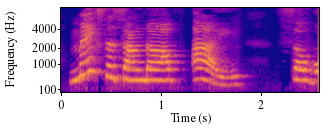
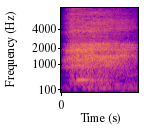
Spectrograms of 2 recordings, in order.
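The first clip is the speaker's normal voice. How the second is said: long breathy exhale; breathy sigh; 7 dB quieter than usual. Shown as a demonstration. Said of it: "she made a big sound like this".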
